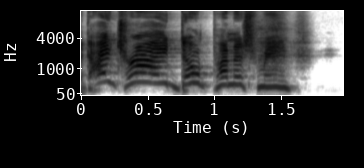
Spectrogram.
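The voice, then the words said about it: Pleading character voice. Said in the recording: “That was a good impression.”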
